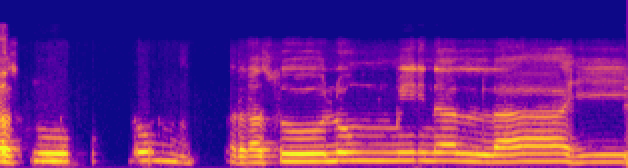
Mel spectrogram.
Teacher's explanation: লুম গুন্না হবে, মিম মুসাদ্দাদ একালিপ পরিমাণ গুন্না। আর আরেকটি হলো তানবিনের পরে লামের উপরে দুপেশ, তানবিনের পরে ইউমিনের চারটি হরফের মধ্যে মিম এসেছে, তাই একে ইদগামে নাকিস বলা হয়।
